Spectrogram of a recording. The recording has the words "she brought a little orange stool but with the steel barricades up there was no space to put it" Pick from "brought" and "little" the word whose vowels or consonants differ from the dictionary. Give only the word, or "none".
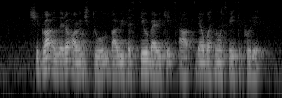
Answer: none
